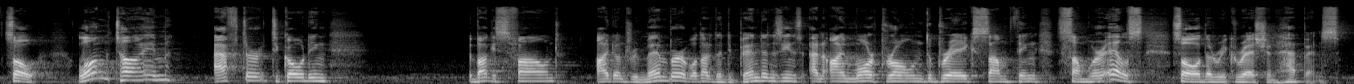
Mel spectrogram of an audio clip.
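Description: A man's voice: medium pitch, a little slow. A man in his thirties with a Finnish accent, hosting a casual vlog and making emphatic points to a phone camera in his living room. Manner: animated, emphatic, gesturing with fingers while counting points. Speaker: host. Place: living room at home, indoors. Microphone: phone camera at arm's length.

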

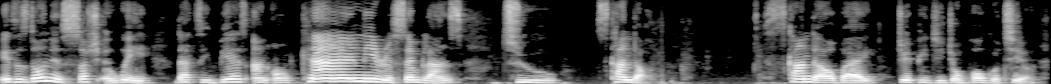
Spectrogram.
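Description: A young woman reviewing a perfume in a casual vlog, slightly raspy as she recovers from the flu, talking chattily and straight to her viewers. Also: medium pitch, takes it slowly, dull audio. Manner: chatty and expressive, addresses viewers directly. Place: indoors, small room, seated. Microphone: camera in front, head-and-shoulders framing.

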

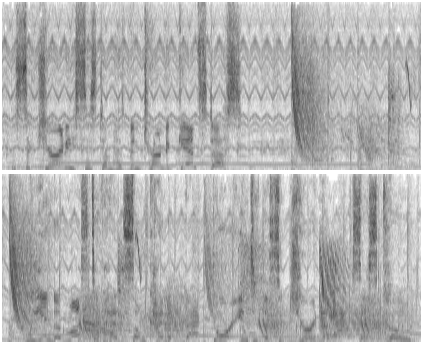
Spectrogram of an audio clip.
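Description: Woman as a high-pitched, earnest young echidna guardian. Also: normal speed, loud music behind the voice. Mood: alarmed. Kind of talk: animated comic dub acting.

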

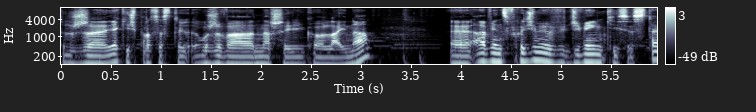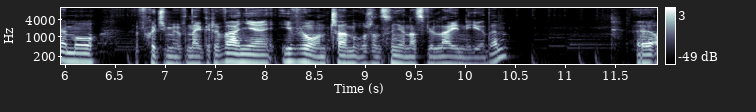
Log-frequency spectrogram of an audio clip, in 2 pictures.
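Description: Casting: young man in his twenties, fairly low voice, informal tech-tutorial host, a little hesitant, faint music underneath. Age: 20s. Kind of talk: casual software tutorial, screen walkthrough.

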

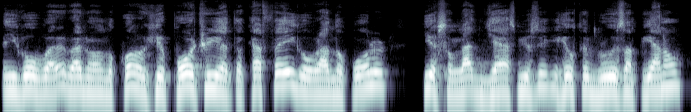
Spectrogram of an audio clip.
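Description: A man with a Puerto Rican accent, a poet telling stories in a rambling, reminiscing way with filler pauses. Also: fairly high pitch, mellow. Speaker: poet guest. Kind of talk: relaxed conversational storytelling.

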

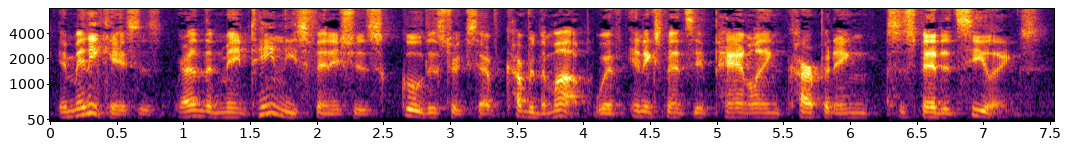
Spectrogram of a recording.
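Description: A man presenting an educational lesson in measured, scripted narration. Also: medium pitch, fairly bright tone, a little hiss or hum. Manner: measured, explanatory.

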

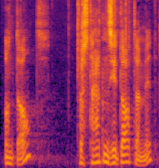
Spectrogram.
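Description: An actor playing a sceptical detective in an audio drama, putting brisk, inquisitive questions. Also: male voice, mid-range voice, animated, slightly rough. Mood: probing. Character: probing, sceptical male detective.

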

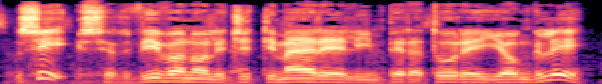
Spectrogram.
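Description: A man's voice: medium pitch, normal speed, a bit bright, faint music behind, lightly acted. A man voicing an interviewee in a documentary dub.

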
